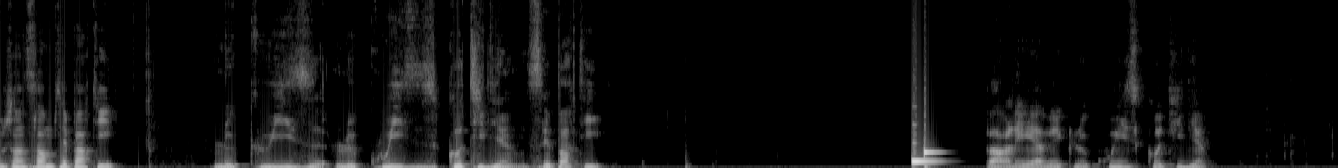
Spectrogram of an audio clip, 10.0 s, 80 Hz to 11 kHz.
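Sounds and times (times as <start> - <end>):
smart speaker listening chime: 6.8 - 7.2.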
